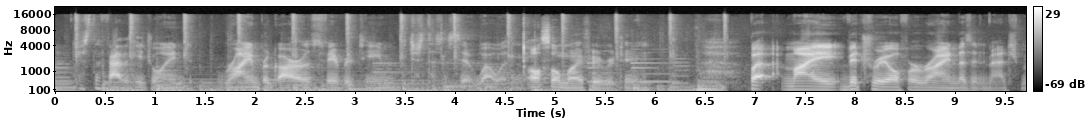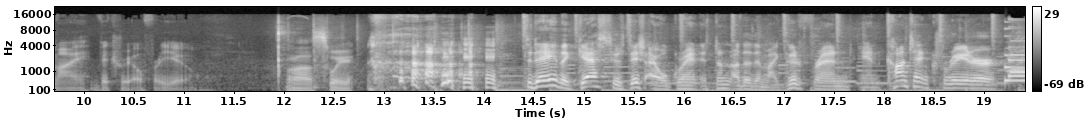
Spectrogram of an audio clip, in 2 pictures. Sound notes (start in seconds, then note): 6.4 sighing; 12.8 both laughing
